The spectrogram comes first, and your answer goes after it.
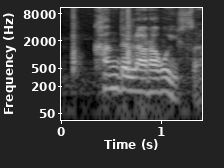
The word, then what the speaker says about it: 칸델라: 자, 광도는 우리가 단위를 칸델라라고 읽어요.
